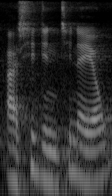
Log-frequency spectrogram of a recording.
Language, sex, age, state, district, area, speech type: Bodo, male, 45-60, Assam, Kokrajhar, rural, spontaneous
